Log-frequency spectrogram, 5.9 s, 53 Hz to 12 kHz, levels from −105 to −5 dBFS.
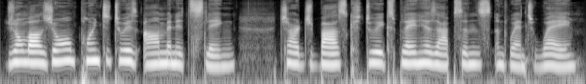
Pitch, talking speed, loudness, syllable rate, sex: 195 Hz, 185 wpm, -18 LUFS, 4.9 syllables/s, female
